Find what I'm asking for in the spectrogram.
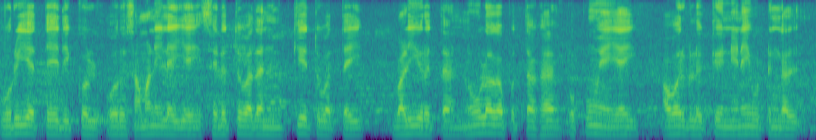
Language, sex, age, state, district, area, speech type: Tamil, male, 18-30, Tamil Nadu, Karur, rural, read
